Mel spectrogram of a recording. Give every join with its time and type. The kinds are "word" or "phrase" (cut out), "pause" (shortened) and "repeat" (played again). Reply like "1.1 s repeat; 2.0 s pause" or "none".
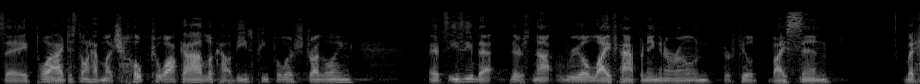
1.8 s word; 4.8 s word; 5.1 s word; 6.2 s word; 7.2 s word; 7.6 s word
